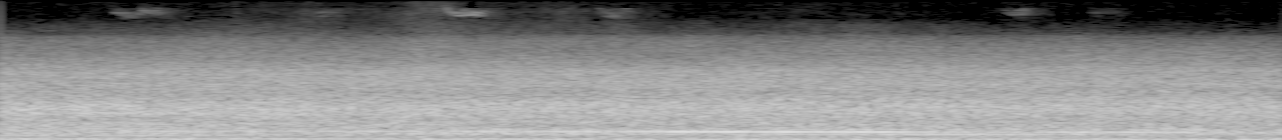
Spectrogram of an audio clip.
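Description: Steady distant rumble of an approaching diesel-hauled freight train, with a low drone that swells slightly through the middle and then eases.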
